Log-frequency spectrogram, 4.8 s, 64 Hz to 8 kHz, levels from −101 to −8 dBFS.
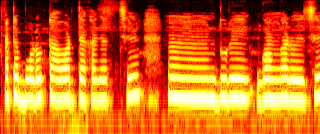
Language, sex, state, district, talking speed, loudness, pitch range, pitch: Bengali, female, Odisha, Malkangiri, 110 wpm, -15 LUFS, 225-240 Hz, 230 Hz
